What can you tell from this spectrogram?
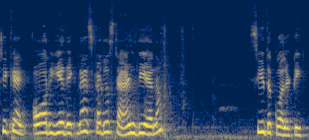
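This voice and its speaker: A woman's voice: sits high, a little slow, darkish tone, reverberant, slight background noise. A woman vlogging casually to camera, chatty and full of fillers, complaining about the poor quality of the items she shows. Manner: showing items while talking. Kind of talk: casual vlog talk to camera.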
